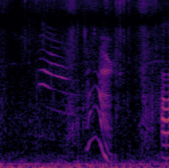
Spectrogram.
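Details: Seaside community cat in Japan that appeared from the tetrapods, answering a woman's voice with a single short arched meow, over steady low wind or surf rumble.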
